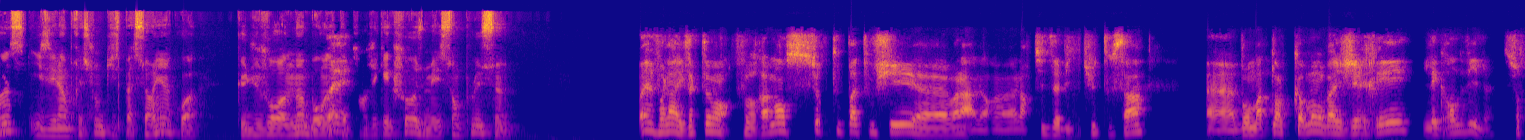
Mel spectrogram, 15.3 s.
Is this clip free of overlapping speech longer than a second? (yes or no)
yes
